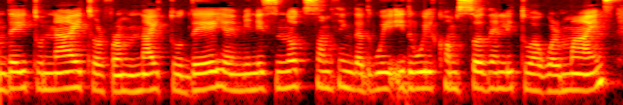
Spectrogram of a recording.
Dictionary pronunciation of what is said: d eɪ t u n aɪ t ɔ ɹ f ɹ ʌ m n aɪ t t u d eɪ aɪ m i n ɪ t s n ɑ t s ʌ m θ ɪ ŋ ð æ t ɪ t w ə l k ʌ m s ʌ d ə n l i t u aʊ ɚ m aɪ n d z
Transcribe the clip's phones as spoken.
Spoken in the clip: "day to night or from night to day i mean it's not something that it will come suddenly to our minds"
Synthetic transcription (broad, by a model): d eɪ t u n aɪ t ɔ ɹ f ɹ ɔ m n aɪ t t u d eɪ aɪ m i n ɪ t s n ɑ t s ʌ m θ ɪ ŋ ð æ t ɪ t w ə l k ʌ m s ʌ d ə n l i t u aʊ ɚ m aɪ n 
